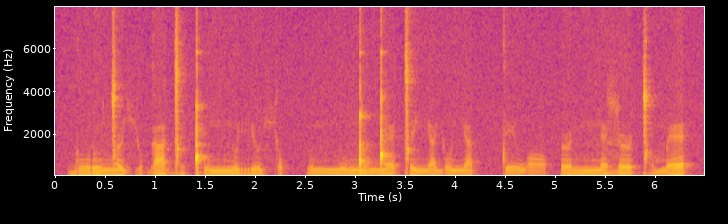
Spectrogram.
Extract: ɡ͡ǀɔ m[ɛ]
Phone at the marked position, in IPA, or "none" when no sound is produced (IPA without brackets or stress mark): ɛ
